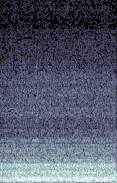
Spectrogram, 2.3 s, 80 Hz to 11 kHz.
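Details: Van inverter on a LiThink 12V 280Ah LiFePO4 battery powering an air fryer at about 1540 W, now holding 12.1–12.2V after earlier cutouts from thin wires and joints. Steady, even fan rush with a soft hum and no surging or rattle: normal inverter fan under load.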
